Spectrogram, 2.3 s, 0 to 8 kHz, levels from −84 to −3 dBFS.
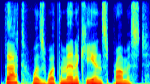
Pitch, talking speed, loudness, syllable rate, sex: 140 Hz, 160 wpm, -17 LUFS, 4.6 syllables/s, male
